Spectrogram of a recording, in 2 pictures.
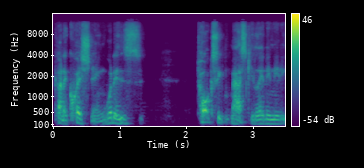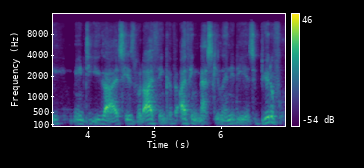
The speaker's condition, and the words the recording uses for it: Throat cancer. Find it hard to project my voice and stuff these days.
